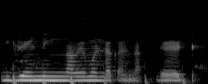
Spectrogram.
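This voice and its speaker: A woman hosting a gaming channel, giving casual gameplay commentary in soft, mostly whispered speech on a tablet mic. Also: lowish voice, monotone, rapid-fire, creaky, phone-quality sound, slight background noise.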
